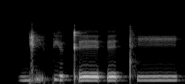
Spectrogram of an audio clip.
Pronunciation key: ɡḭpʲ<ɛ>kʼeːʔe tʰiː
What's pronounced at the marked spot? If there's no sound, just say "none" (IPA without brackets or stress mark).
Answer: ø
